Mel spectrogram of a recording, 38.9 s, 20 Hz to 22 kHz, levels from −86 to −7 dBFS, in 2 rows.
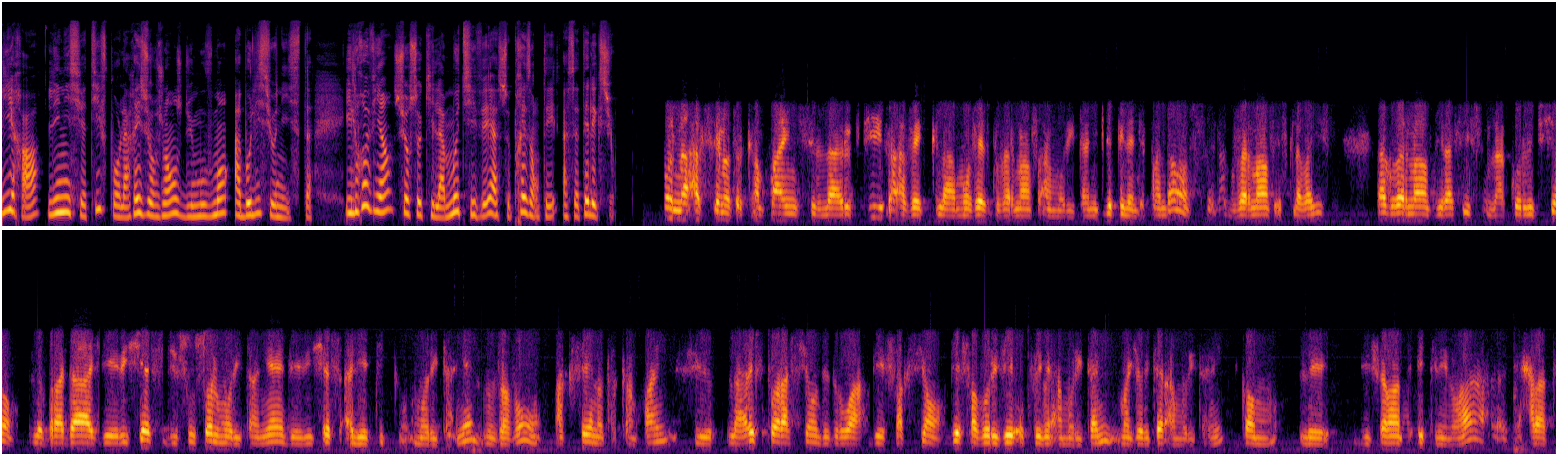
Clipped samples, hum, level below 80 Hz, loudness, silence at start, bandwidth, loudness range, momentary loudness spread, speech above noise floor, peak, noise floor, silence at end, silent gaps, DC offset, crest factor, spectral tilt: under 0.1%; none; -74 dBFS; -25 LUFS; 0 s; 15.5 kHz; 5 LU; 13 LU; 47 dB; -6 dBFS; -72 dBFS; 0.15 s; none; under 0.1%; 20 dB; -4.5 dB/octave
